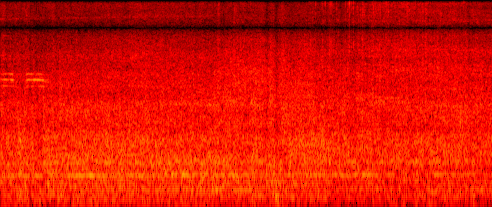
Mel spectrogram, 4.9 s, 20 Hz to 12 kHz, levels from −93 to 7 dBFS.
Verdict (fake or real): real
